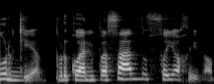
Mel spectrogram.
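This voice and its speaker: A woman speaks with a European Portuguese accent. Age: 20s. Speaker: podcast co-host. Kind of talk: casual chat.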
